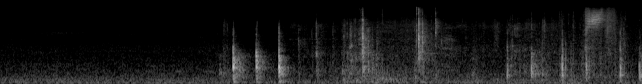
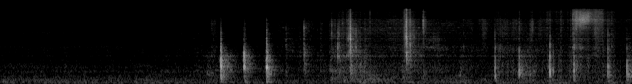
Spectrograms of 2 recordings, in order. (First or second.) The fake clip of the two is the second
